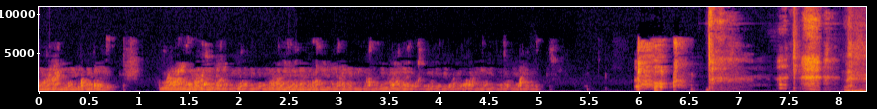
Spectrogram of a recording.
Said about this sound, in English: The cough at the end never fails.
